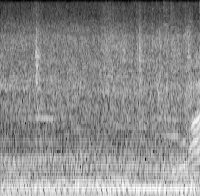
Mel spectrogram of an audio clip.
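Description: Vehicle engine running steadily with road noise, heard from inside the cabin while driving on a winding forest road; a few faint rattles. A voice asks a question at the very end.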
